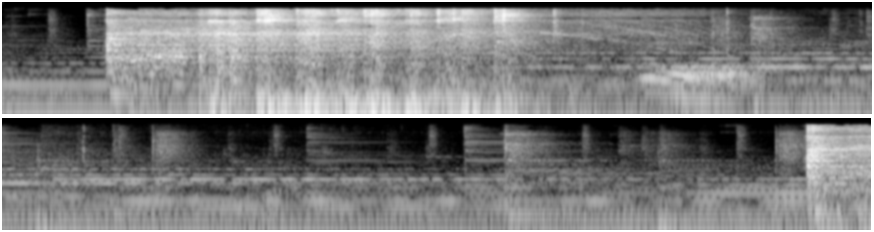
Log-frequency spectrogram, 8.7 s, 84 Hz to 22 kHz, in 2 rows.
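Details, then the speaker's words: 1972 Monte Carlo with a freshly LS-swapped engine on a bone-stock tune, first start after being off the road since 2016; cranks, fires, then lumpy, stumbling, uneven idle under music. Rough running from stock engine tune. "it's just a bone stock tune on it it's probably going to run like garbage if it starts but let's see fireing the hole fire the hole get away it runs [Music] [Applause] yeah the tune's just too rough"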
